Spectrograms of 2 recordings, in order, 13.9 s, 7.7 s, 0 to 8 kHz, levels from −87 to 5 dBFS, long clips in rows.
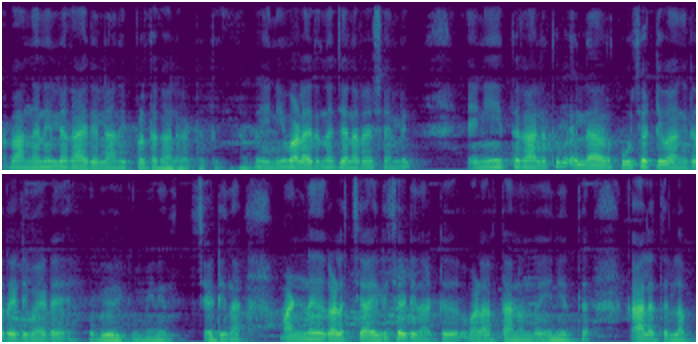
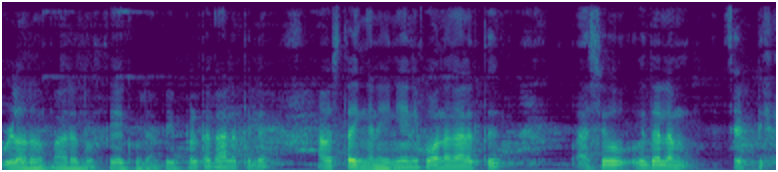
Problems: background sounds at intervals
